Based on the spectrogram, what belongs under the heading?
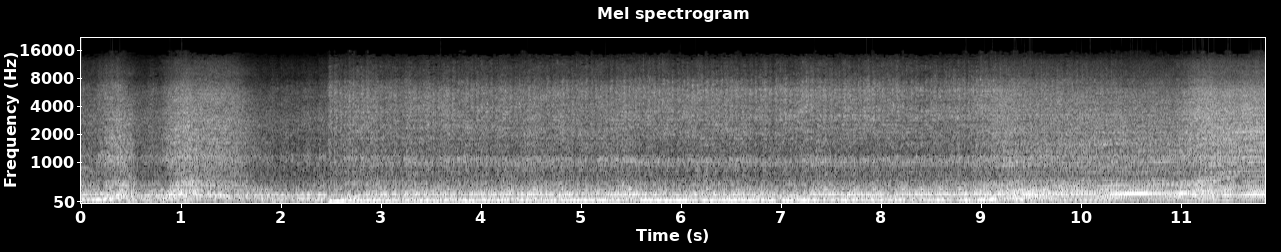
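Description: Two V8-powered drag cars, a Corvette and a Chevy S-10 pickup, running loud and steady at idle on the start line, with a rush of noise in the first two seconds as the burnouts finish. The engine revs rise briefly near the end.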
